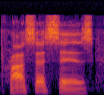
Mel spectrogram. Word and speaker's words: processes: believe, is consistent, but when people say processes, it is my understanding they are mispronouncing it. There is no Yeah. reason for that last E to be long.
